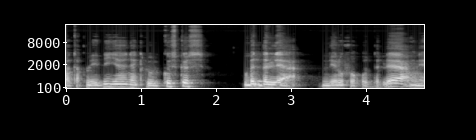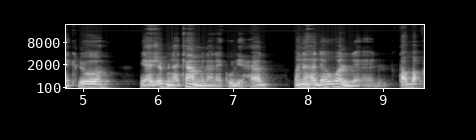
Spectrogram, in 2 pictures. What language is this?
Algerian Saharan Arabic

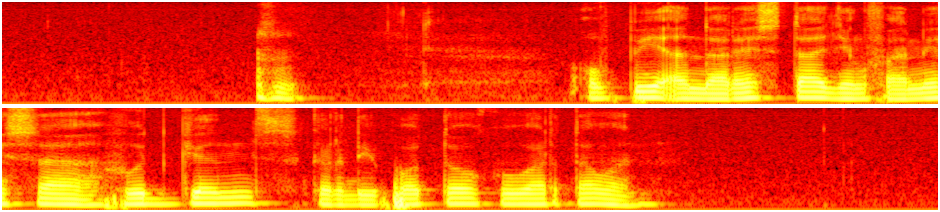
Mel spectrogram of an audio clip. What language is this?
Sundanese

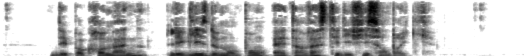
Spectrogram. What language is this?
French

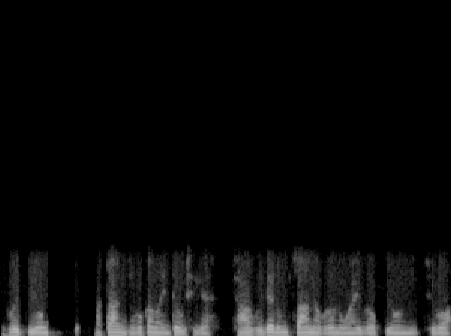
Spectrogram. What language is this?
Manipuri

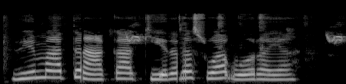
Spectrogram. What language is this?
Mundang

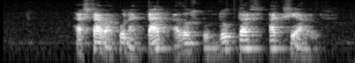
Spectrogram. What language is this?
Catalan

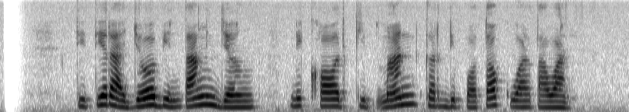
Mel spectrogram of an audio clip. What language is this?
Sundanese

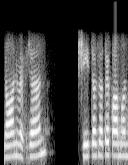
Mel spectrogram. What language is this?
Konkani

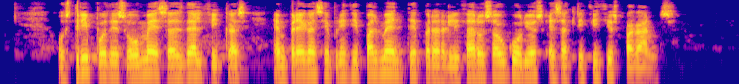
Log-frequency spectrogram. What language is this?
Galician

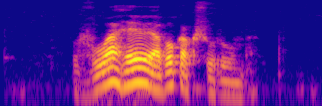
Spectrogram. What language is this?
Taita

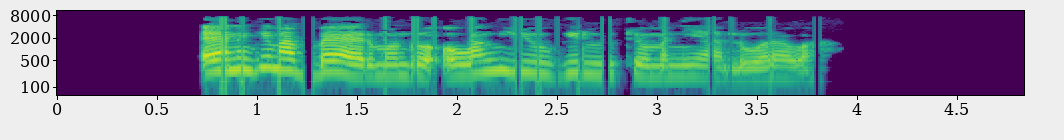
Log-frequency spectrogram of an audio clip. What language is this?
Luo (Kenya and Tanzania)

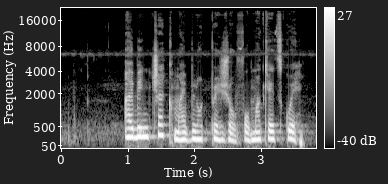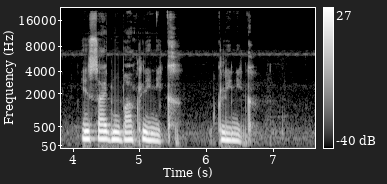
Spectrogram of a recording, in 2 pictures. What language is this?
Nigerian Pidgin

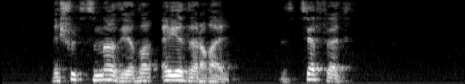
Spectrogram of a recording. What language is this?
Kabyle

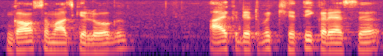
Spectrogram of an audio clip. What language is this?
Maithili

